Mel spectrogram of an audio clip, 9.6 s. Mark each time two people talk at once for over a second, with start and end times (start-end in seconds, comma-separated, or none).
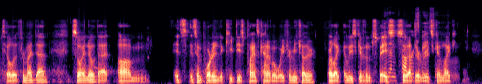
7.6-9.1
